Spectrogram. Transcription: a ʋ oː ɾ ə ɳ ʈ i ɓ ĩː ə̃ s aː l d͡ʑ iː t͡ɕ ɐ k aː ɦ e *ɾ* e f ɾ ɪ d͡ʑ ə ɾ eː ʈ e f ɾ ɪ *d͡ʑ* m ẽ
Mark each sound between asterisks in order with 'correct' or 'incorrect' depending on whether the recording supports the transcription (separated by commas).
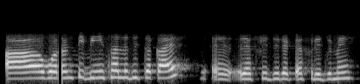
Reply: correct, correct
